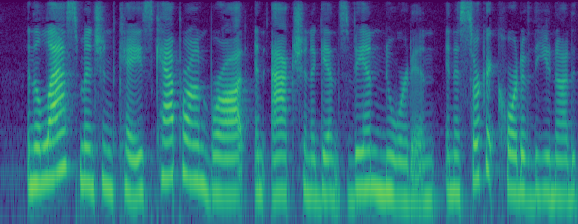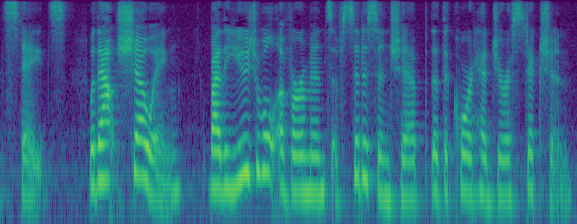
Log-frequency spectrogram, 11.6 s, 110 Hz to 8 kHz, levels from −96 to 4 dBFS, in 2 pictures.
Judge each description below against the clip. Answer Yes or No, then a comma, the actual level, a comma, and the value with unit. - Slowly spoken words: No, average, 170 wpm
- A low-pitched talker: No, high, 205 Hz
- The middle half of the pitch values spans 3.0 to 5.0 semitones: Yes, average, 3.4 semitones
